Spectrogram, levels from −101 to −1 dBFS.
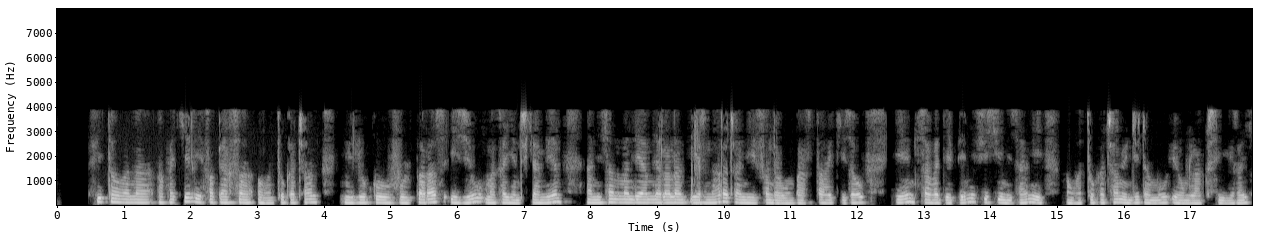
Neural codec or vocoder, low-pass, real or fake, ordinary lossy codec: none; 7.2 kHz; real; AAC, 16 kbps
